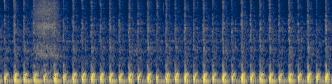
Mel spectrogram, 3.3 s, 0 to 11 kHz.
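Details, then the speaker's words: 1986 Yamaha XV750 Virago on a Gen1 KJS single-carb manifold, first run after winter, recorded from behind the bike. Even, steady quick idle with both cylinders firing well, slightly rich, sounding better than the homemade manifold. "it actually sounds pretty good compared to my homemade manifold I had on there sounds like both cylinders are firing pretty good"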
